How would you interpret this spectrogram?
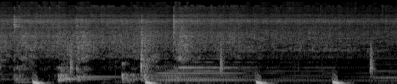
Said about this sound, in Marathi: आता मी काय करणार आहे की भरलेली वांगी एक एक त्याच्यात सोडणार आहे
